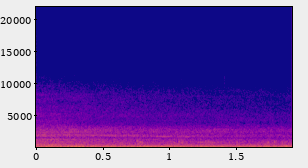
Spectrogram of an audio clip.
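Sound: moped driving past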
